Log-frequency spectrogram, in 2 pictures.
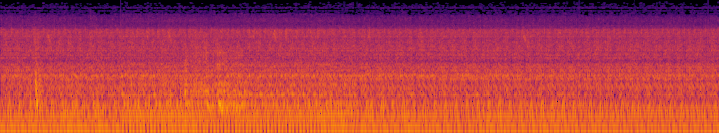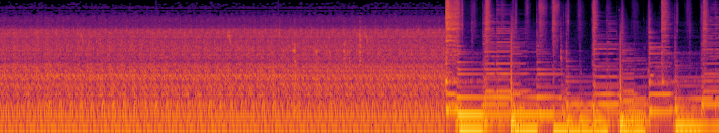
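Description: Vehicle engine idling steadily for a long stretch while being shifted in and out of gear, with a low constant rumble and then a sudden louder, choppy burst of sound near the end.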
